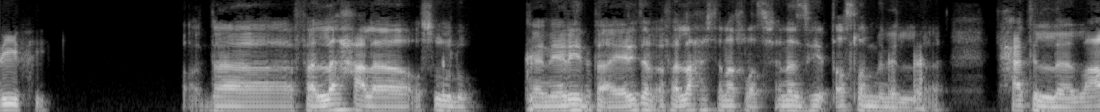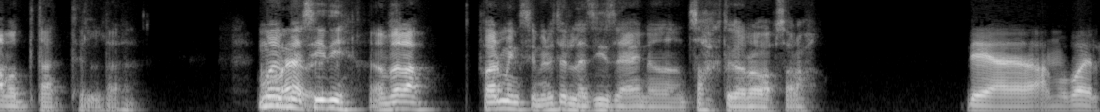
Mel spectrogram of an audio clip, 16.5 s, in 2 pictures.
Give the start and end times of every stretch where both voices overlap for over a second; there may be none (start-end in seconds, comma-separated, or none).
none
